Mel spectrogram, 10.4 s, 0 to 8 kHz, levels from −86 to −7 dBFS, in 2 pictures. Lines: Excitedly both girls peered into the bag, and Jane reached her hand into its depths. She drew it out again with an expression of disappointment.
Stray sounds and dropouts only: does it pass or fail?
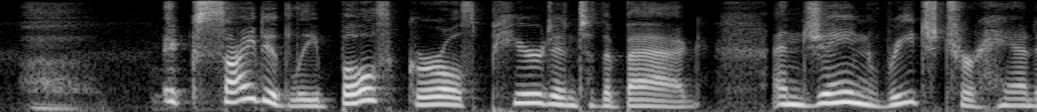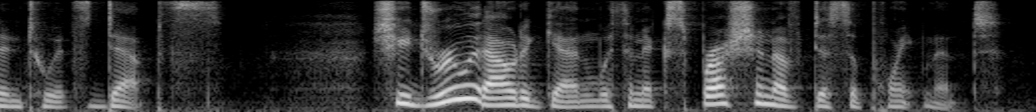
fail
